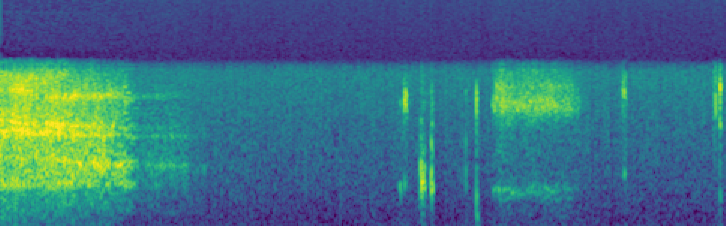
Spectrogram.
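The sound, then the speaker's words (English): Slow breathing during a guided prayer exercise: a long, soft rush of airy breath, then a quiet pause broken by a few small clicks, then a shorter second breath. It is faint and has no talking. “Let's breathe and release.”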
